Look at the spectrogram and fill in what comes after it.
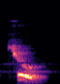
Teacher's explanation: Jadi dia nggak langsung monyong ku, tapi dia ada sedikit pergerakan dari belakang ditarik ke depan. Ku. Jadi dia u-nya nggak langsung ku, tapi ada ku. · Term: cara para Syam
